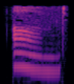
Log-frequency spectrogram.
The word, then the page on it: armed: ɑ:rmd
